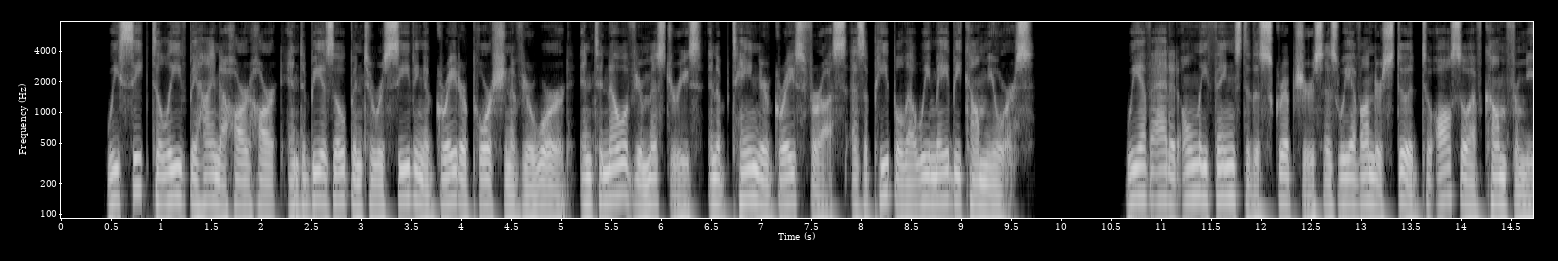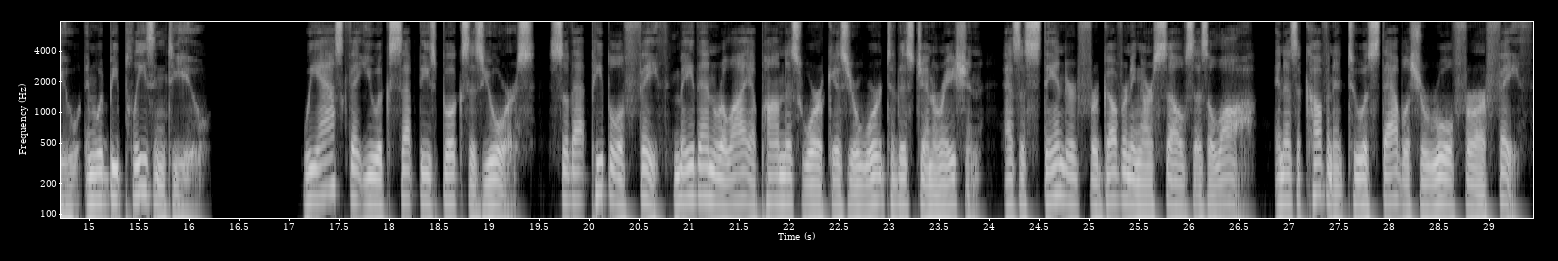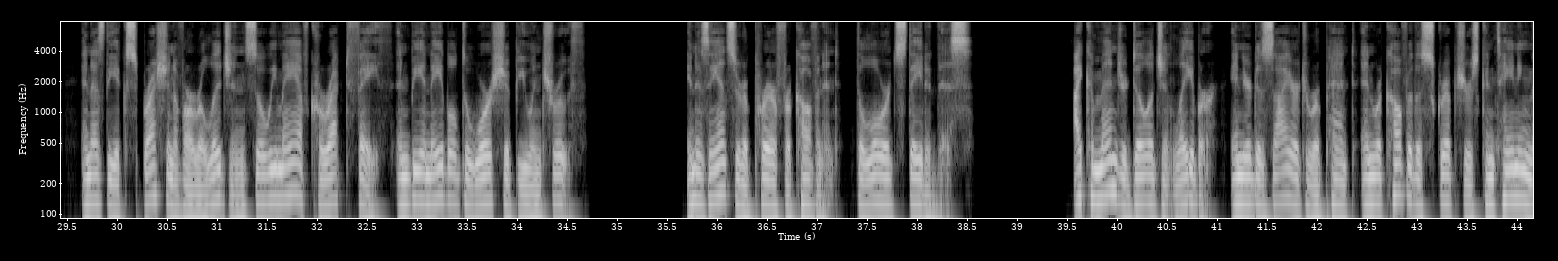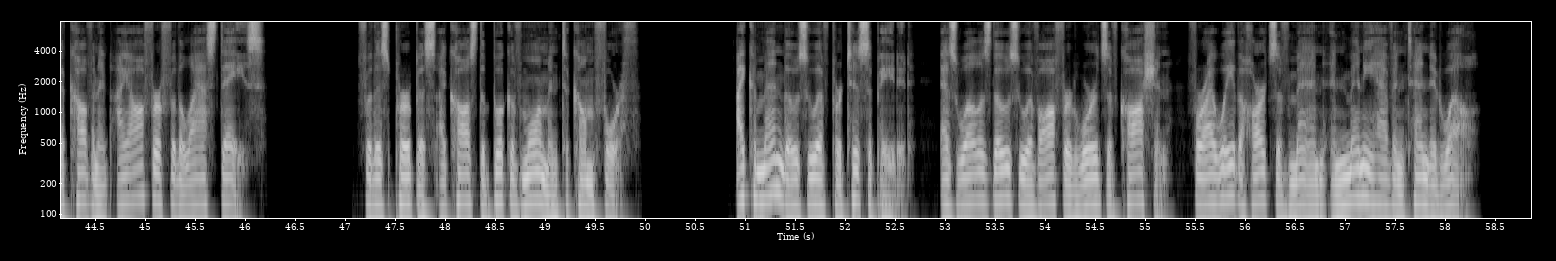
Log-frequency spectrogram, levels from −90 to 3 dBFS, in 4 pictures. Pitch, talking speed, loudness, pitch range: 115 Hz, 210 wpm, -22 LUFS, 100-130 Hz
